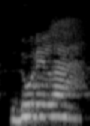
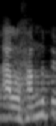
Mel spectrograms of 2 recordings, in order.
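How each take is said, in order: First: The opening syllables are dropped from the word. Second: All syllables of the word are pronounced fully. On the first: The speaker calls it wrong. "Padahal ada alhamdulillah" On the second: The speaker calls it right. "alhamdulillah tadi dibaca"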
